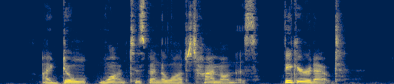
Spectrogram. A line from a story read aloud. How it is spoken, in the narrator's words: Jack snapped, stalking off in an angry huff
